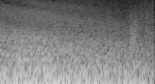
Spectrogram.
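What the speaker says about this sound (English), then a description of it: "Nice explosion shot." A weapon-fired explosion in the video game Skyrim rolls out as a deep, sustained rumbling boom, loud and heavy throughout with no voices over it.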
